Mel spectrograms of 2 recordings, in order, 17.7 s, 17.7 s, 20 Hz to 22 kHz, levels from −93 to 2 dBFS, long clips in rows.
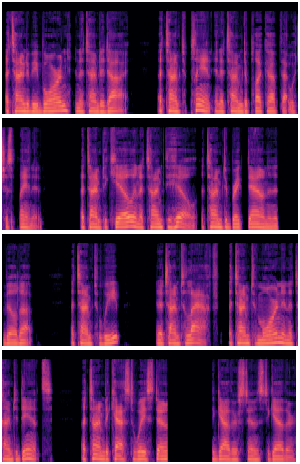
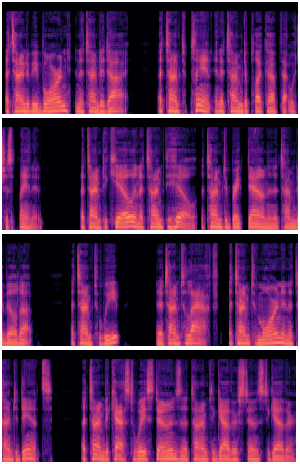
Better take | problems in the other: second | audio cutting out; at 8.5 s and at 16 s for 0.5 s

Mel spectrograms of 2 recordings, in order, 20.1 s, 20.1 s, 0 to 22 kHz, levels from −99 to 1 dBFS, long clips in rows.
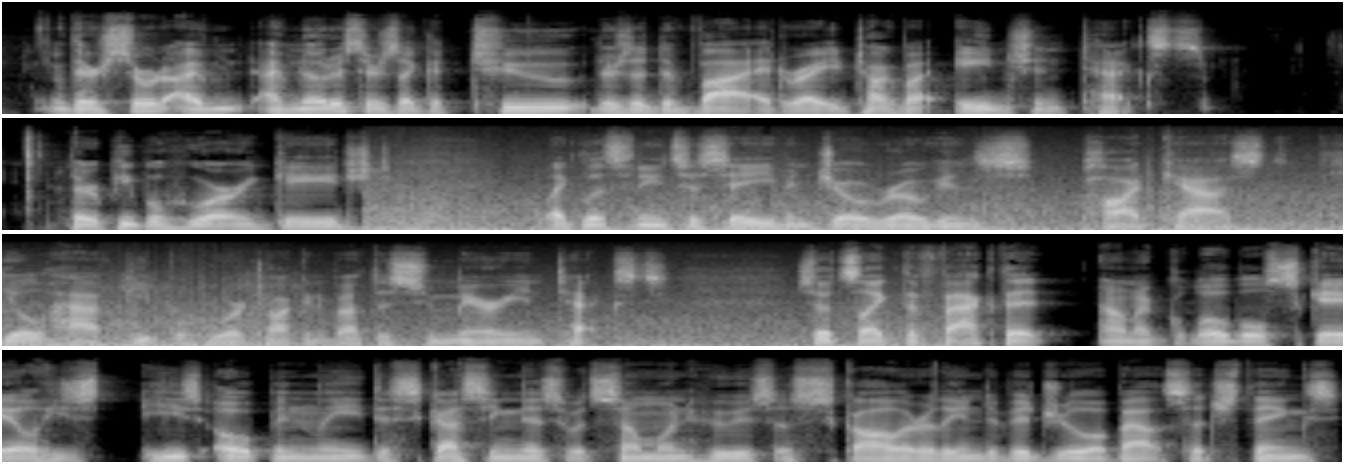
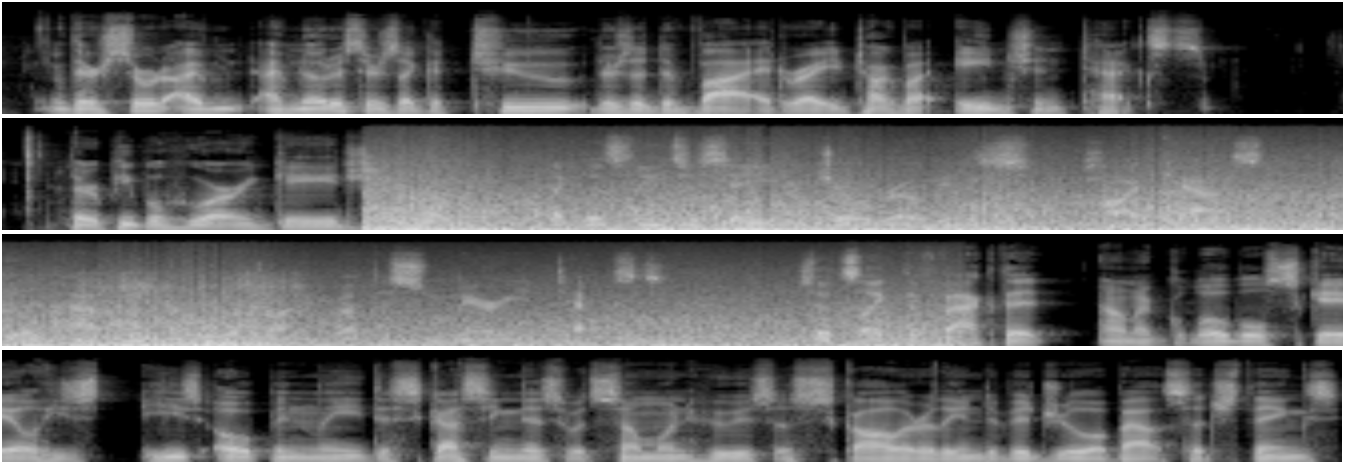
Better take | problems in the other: first | wind noise on the microphone; heavy; from 6.5 to 14 s; 3 dB above the speech; occasional gusts in the first

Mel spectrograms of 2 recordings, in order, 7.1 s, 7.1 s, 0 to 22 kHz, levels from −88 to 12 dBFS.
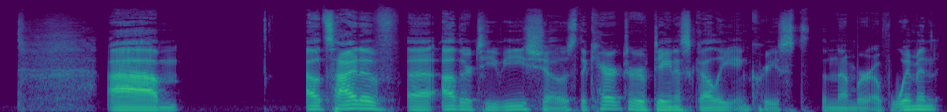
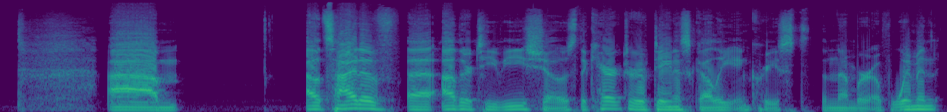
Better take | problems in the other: first | distortion; heavy; 5% of the sound clipped

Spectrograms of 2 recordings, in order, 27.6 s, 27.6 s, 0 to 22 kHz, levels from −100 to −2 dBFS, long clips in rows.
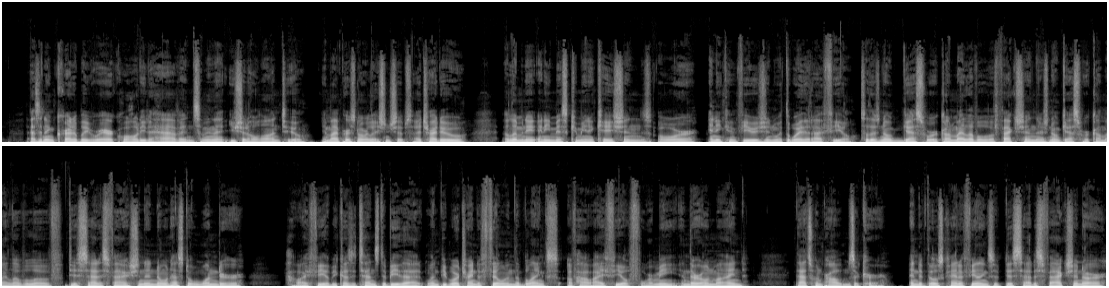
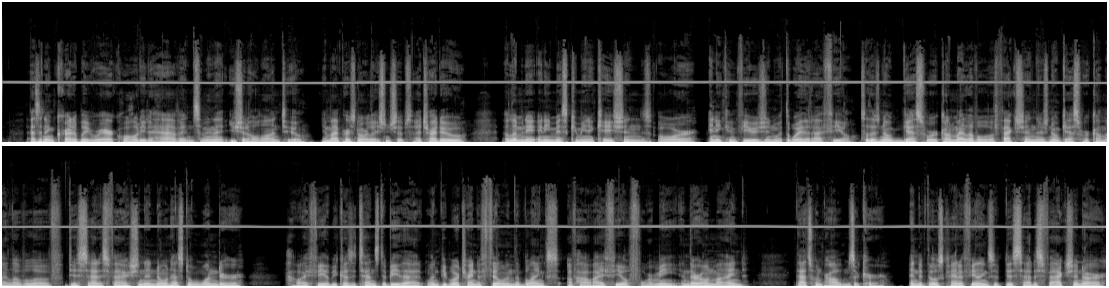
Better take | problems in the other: first | high-pitched whine; noticeable; throughout; 9.5 kHz, 15 dB below the speech

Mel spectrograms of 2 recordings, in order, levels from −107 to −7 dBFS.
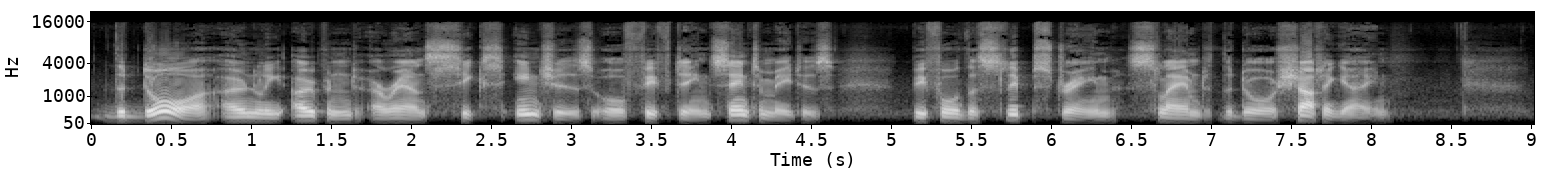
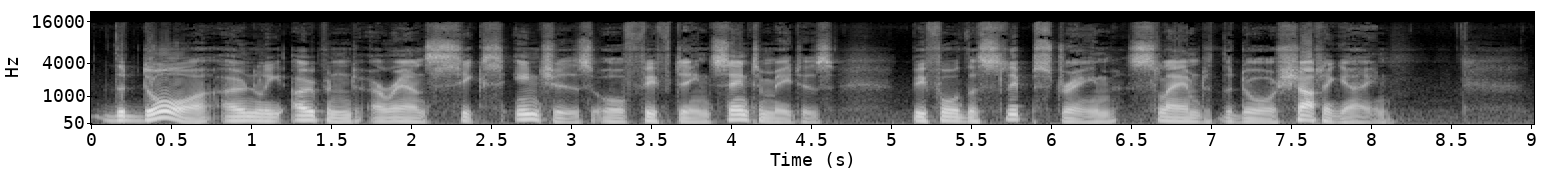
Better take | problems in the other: second | thin; somewhat; fading below 250 Hz

